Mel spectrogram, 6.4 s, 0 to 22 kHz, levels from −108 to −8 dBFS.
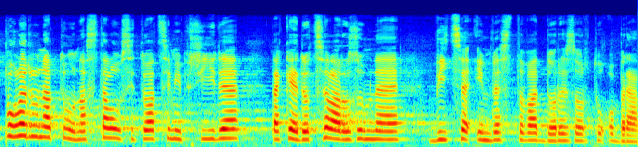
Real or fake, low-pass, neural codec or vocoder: real; 14.4 kHz; none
